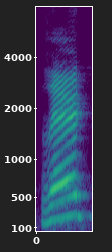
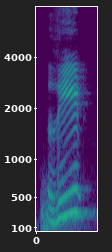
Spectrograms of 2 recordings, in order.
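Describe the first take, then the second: First: The vowel is short, as in red. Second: The vowel is long, as in reed. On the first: It is the past-tense second form. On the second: It is the present-tense first form.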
